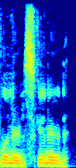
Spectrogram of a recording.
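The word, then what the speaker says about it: Lynyrd Skynyrd: Low Spark of High Heeled Boys and then Leonard skinnard pronounced Leonard skinnard remember I I explained this one time and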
